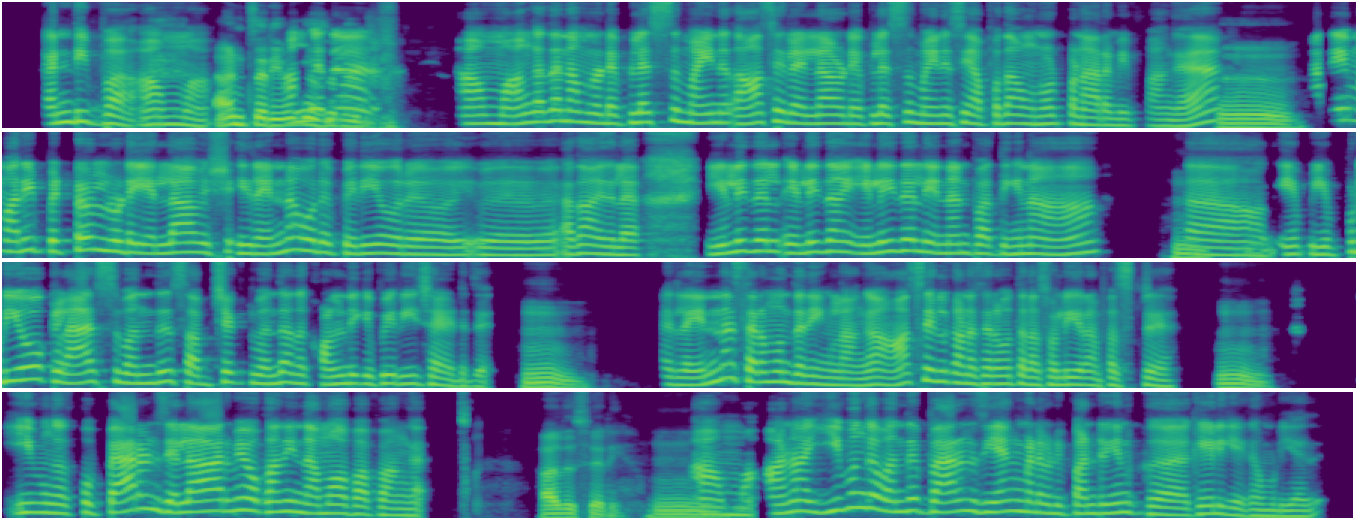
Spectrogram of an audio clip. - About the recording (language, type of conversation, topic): Tamil, podcast, தொழில்நுட்பம் கற்றலை எளிதாக்கினதா அல்லது சிரமப்படுத்தினதா?
- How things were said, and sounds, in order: laughing while speaking: "ஆன்ஸ்வர் இவங்க சொல்லிட்டு"; other noise; tsk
